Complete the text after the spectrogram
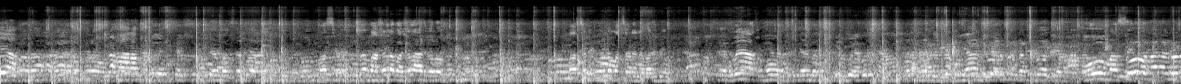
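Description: A heavy knife chops through fish on a wooden block with dull thuds.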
